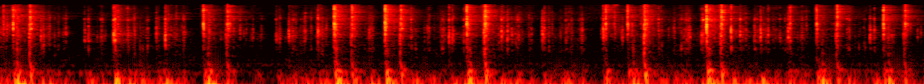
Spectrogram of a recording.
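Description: Fingertips of both hands type rapidly on the keycaps of a full-size black plastic membrane-style gaming keyboard with blue-to-red RGB backlit keys. The result is a dense, continuous stream of short, soft clicks and taps with a dull low thump under each press. Bright transients flick briefly above the steady low rumble.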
